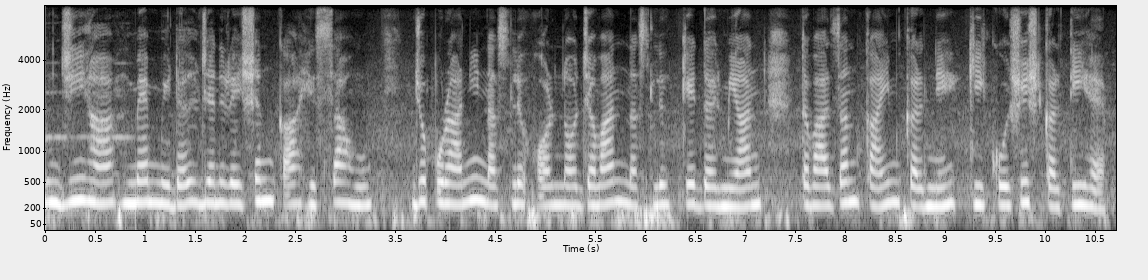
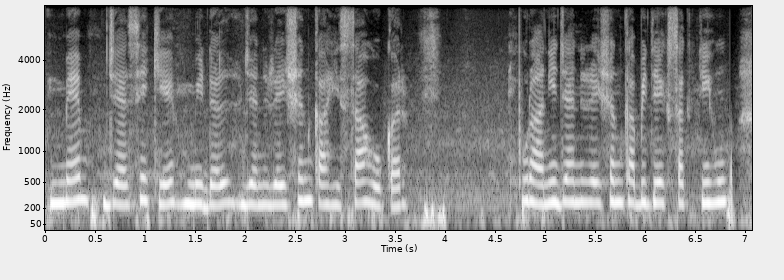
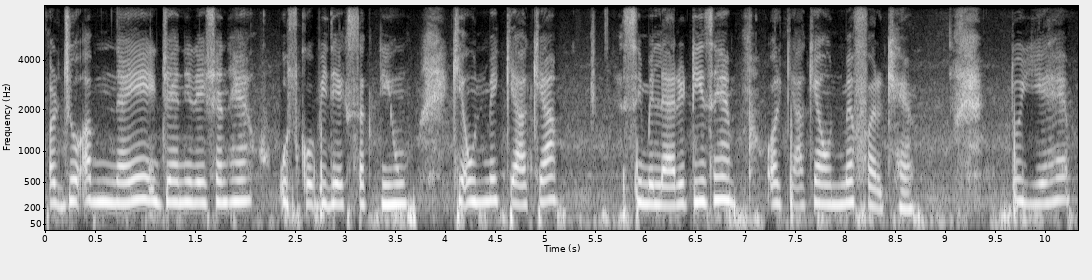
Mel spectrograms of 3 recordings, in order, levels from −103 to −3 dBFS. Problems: constant background noise, background conversations at intervals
